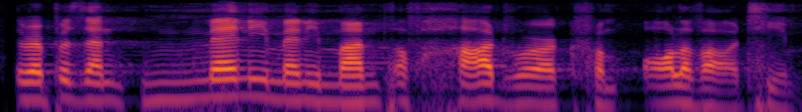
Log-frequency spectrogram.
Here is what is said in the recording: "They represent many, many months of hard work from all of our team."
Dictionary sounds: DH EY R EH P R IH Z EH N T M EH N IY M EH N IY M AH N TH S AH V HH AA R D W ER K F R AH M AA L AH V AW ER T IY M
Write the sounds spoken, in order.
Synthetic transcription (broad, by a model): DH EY R EH P R IH Z EH N T M EH N IY M EH N IY M AH N TH S AH V HH AA R D W ER K F R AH M AA L AH V AW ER T IY M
